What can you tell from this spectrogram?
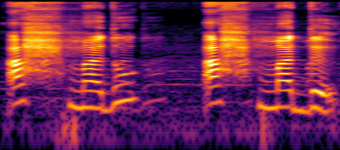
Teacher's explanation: دال پہ کلکلا ہوگا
